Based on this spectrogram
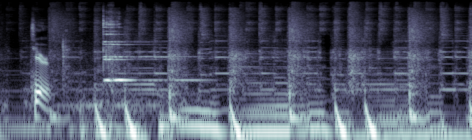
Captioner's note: glasses clink together; upbeat music plays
